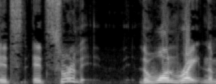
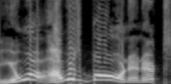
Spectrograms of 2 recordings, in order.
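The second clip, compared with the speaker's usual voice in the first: bad villain voice, far too high and drawn out; 10 semitones higher, 5 dB louder than usual. Admitting he can't do this voice but trying again anyway: bad Bane impression, too high. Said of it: "I go way too high".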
